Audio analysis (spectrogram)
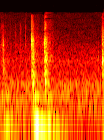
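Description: Typing on a computer keyboard while lettering in AutoCAD: three quick, crisp key clicks, two close together and then one more a moment later, fairly close and quiet.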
